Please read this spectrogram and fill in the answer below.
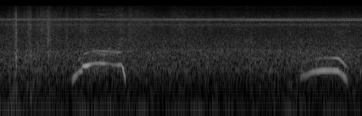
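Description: Steady high-pitched insect drone over the rush of a river, with two brief wordless voice sounds, each rising then falling: one about a second in and one near the end.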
